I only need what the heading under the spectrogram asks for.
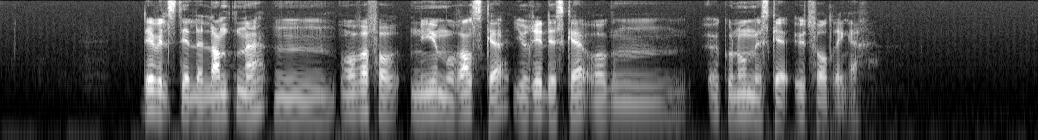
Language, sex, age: Norwegian, male, 36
